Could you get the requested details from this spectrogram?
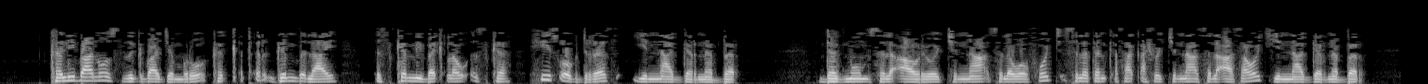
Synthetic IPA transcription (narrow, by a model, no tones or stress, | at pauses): kʰəliβano̞szɨɡβad͡ʒɛmːɨɾo̞kʰəkʼɨt̪ʼɨɾɡɨmblaj | ɨskʰəmːiβəkʼləwʔɨskʰə | hisʼo̞βd̪ɨɾəsjɪnːaɡːəɾnəbːəɾ | d̪əɡmo̞msɨlə̰ʔawɾewo̞t͡ʃːɪnːasɨləwɔfo̞t͡ʃːsɨlət̪ʰəŋkʼəsakʼaʃo̞t͡ʃːɨnːasɨləʔasawo̞t͡ʃːjɪnːaɡːəɾnəbːəɾ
